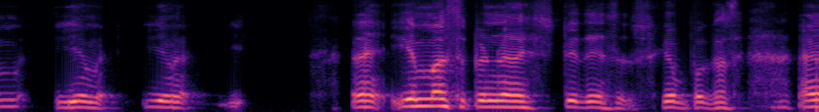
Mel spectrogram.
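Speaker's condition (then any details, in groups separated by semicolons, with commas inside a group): Cerebral palsy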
